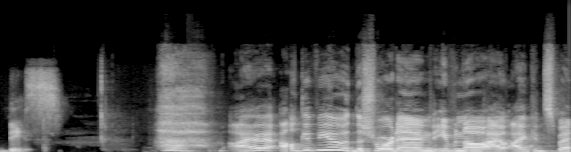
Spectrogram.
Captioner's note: sighing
